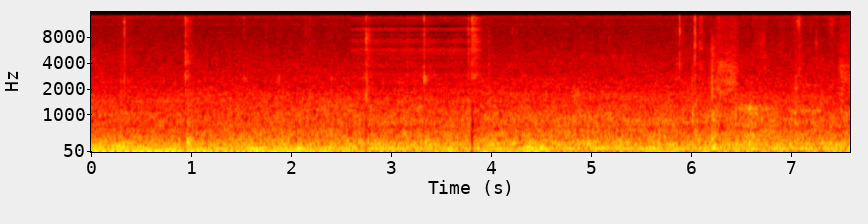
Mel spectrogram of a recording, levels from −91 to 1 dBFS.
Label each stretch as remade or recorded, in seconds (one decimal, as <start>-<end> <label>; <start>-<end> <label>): 0.0-2.6 recorded; 2.6-3.9 remade; 3.9-7.6 recorded

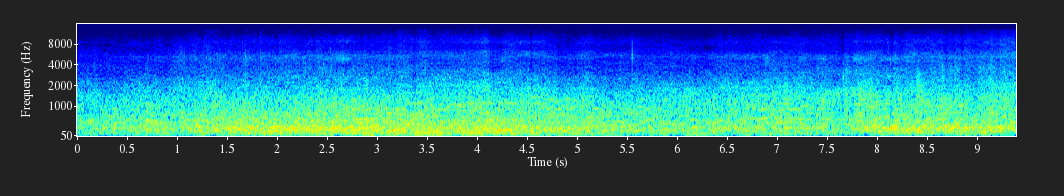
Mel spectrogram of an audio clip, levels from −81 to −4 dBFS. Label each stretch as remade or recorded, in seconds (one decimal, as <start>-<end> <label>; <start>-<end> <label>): 0.0-1.2 remade; 1.2-2.6 recorded; 2.6-9.4 remade

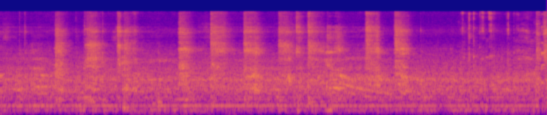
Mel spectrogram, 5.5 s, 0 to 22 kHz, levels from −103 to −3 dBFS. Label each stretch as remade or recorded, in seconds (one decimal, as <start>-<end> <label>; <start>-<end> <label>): 0.0-0.5 remade; 0.5-0.9 recorded; 0.9-1.6 remade; 1.6-2.0 recorded; 2.0-3.8 remade; 3.8-5.5 recorded

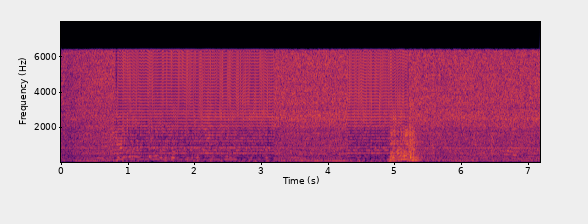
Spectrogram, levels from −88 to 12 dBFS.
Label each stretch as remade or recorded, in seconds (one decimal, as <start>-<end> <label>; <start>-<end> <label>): 0.0-0.8 recorded; 0.8-3.2 remade; 3.2-4.3 recorded; 4.3-5.2 remade; 5.2-7.2 recorded

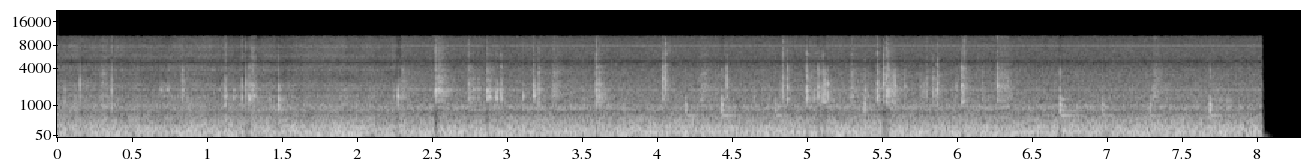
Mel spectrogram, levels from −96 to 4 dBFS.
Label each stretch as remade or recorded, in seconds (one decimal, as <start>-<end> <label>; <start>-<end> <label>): 0.0-2.3 remade; 2.3-8.3 recorded

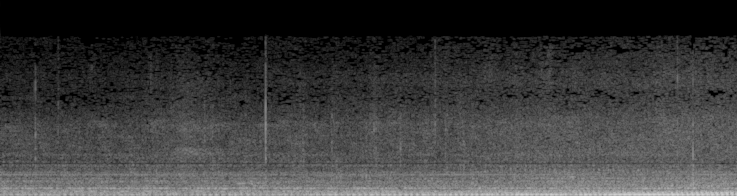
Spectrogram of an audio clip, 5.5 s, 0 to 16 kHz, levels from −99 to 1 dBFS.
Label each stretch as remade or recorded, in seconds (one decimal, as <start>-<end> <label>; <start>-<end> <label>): 0.0-5.5 recorded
